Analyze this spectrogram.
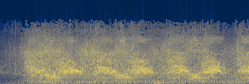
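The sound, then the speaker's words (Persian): A large crowd gathered in a square in central Barcelona, Spain, chants the slogan "we are not afraid" in unison, loud and sustained, voices rising and falling in a repeated rhythmic pattern with a roar of overlapping shouts. “مردم در بارسلون فریاد می زدند که ما نمی ترسیم.”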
